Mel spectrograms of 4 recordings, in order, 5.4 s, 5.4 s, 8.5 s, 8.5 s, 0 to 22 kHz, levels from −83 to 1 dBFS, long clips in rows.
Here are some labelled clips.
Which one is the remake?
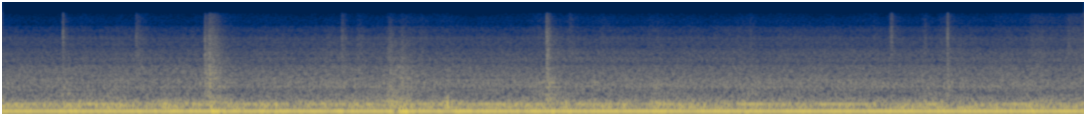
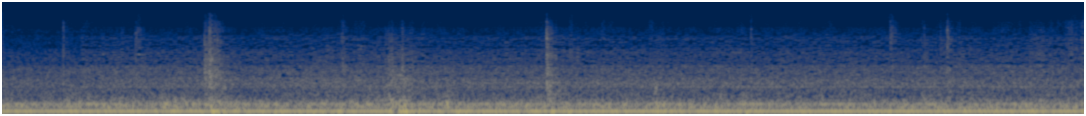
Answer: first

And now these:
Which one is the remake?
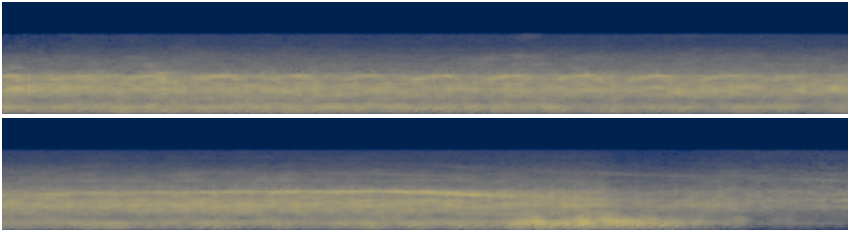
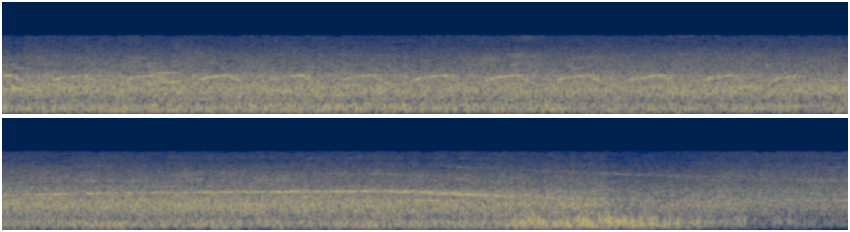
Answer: first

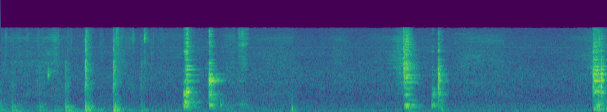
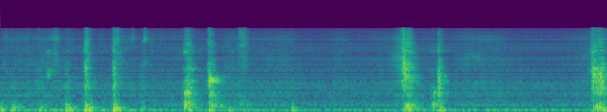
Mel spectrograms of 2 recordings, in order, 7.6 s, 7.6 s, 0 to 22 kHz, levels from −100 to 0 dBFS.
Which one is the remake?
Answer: second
